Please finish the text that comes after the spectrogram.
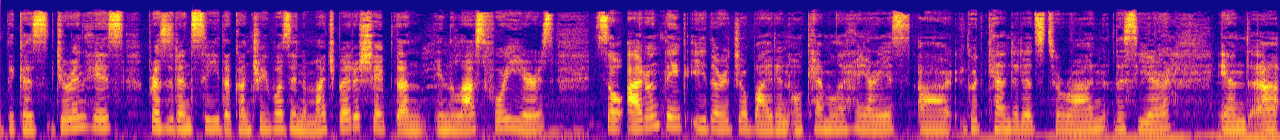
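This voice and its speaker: A woman from Kazakhstan, interviewed, talking calmly and plainly with some fillers. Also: on the low side, slight background noise. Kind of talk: casual interview.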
